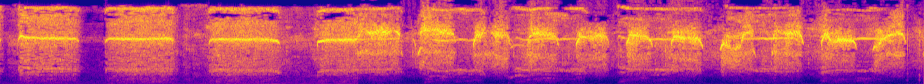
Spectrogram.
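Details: Call used to lure swiftlets: steady buzzy high bursts with a whistle line, then a livelier overlapping chatter of twittering chirps that keeps going to the end.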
